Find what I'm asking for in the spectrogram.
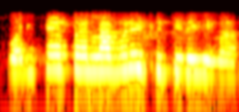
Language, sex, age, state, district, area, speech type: Odia, female, 18-30, Odisha, Subarnapur, urban, conversation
